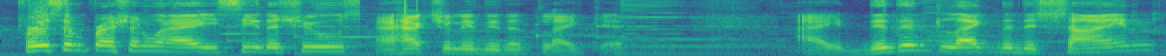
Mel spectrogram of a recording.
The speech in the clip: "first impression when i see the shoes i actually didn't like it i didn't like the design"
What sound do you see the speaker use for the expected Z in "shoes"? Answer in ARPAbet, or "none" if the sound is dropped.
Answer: S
